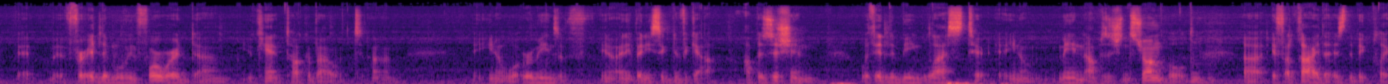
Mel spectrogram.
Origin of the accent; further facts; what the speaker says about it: United States; we as an American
